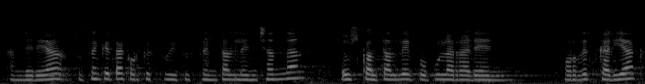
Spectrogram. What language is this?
Basque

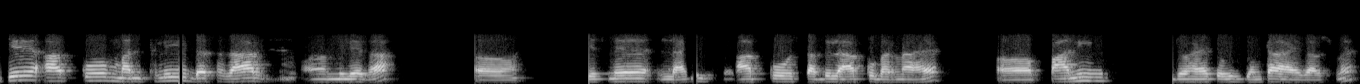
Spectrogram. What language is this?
Urdu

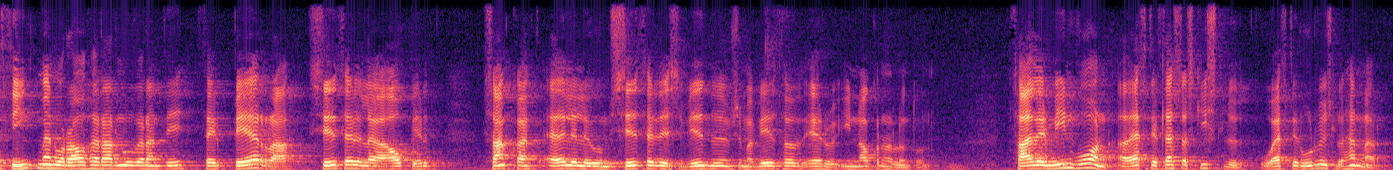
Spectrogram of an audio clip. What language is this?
Icelandic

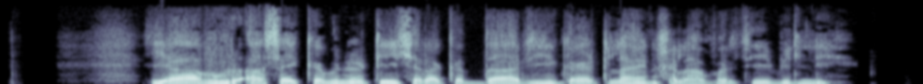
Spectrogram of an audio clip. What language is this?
Ushojo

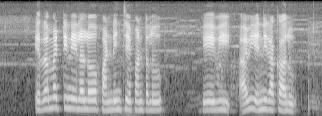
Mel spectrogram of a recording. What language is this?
Telugu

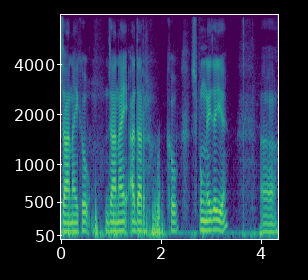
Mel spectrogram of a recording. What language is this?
Bodo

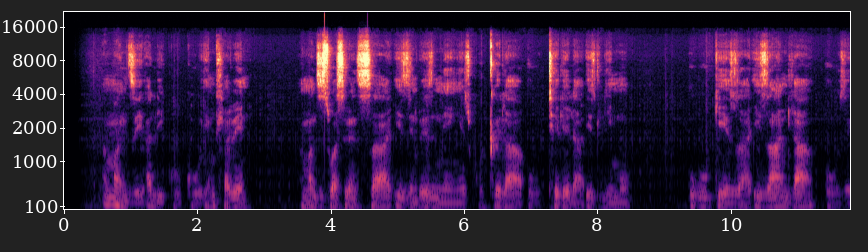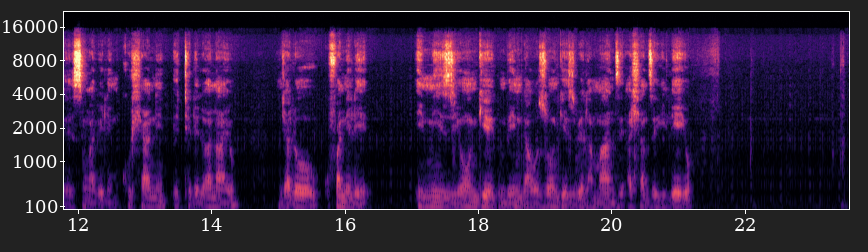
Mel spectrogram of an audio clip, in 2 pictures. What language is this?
North Ndebele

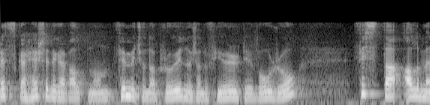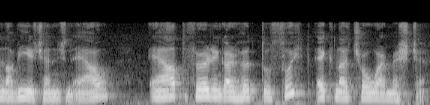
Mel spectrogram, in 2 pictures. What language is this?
Faroese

